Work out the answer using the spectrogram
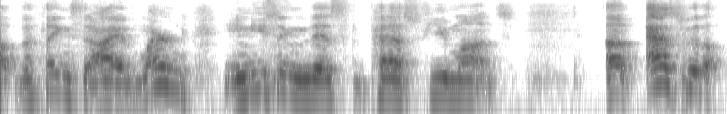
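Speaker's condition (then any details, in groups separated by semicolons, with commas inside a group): Brain injury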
